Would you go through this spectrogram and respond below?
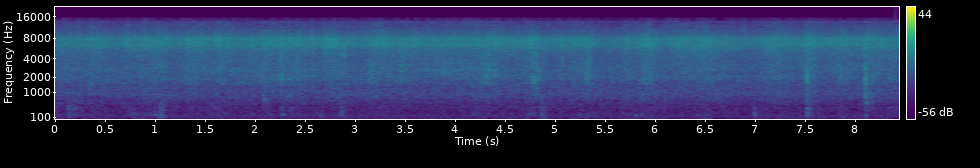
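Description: Vegan scramble frying in a hot pan, a steady hissing sizzle with scattered small pops and crackles, close and continuous throughout.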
